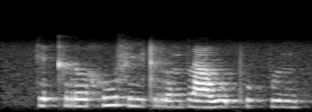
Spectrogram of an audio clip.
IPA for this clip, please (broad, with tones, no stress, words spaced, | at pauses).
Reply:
ke˦˥ʔkʰrɤː˦˥ huː˥˩siː˧ tro˩˦mplaː˩˦ wu˨˩ʔpʰu˨˩k̚fɯ˧ŋ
